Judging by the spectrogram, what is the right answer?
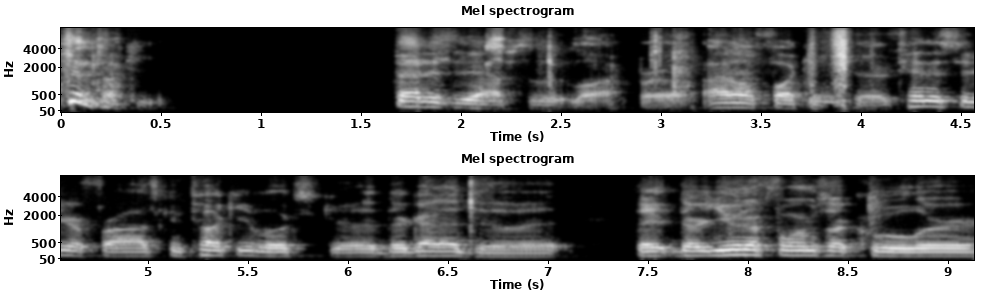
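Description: A man's ordinary speaking voice, medium in pitch, at a moderate pace with fairly even intonation. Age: 20s. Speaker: sports podcast co-host. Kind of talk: casual chat.

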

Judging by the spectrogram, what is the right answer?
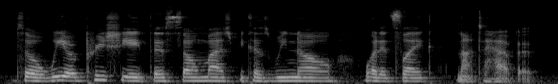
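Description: A woman's very deep, low voice, monotone and flat, at a fairly slow pace with audible room echo. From Tanzania. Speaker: graduate student in social work. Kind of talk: interview.

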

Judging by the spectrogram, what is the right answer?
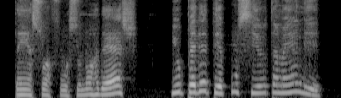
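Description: Dark, mellow tone from a man at a fairly slow pace, dry and close with no echo. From Brazil, Barra Mansa (Rio de Janeiro state). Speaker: podcast host. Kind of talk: interview.

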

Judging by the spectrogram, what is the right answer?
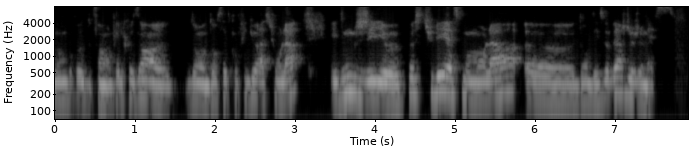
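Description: At a fairly slow pace, a woman with fairly low pitch speaks in fairly even intonation. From France, Grenoble. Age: 30s. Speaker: travel agency founder. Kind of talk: interview. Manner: hesitant, many fillers and repetitions.

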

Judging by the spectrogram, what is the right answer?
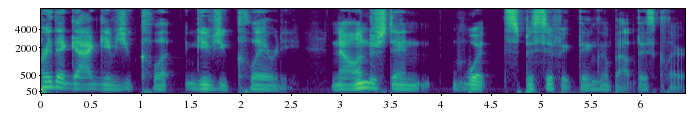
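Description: With a dry, close sound and no echo, a man of fairly low pitch speaks in an American accent at a moderate pace, his tone animated and his loudness swinging widely. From Texas. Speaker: faith podcast host. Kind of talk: inspirational faith talk.

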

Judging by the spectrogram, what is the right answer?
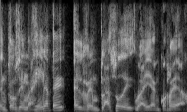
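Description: In a dry, close sound with no echo, a man talks at a medium pitch. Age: 50s. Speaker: football fan. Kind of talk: heated fan commentary. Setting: online audio space. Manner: animated.

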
